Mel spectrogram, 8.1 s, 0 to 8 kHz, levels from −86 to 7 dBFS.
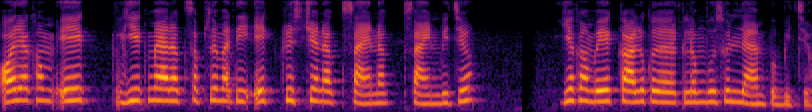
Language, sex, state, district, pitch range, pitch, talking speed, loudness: Garhwali, female, Uttarakhand, Tehri Garhwal, 275-310 Hz, 290 Hz, 185 wpm, -16 LUFS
